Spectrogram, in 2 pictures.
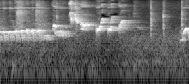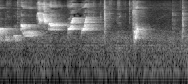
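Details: Murai batu, the white-rumped shama, in gacor nembak singing with isian: loud bursts of whistles, slurred notes and harsh chattering come in quick groups, then softer spaced notes, over a low steady background hiss.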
